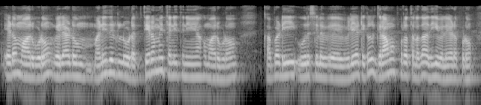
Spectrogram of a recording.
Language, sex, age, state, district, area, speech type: Tamil, male, 30-45, Tamil Nadu, Salem, rural, spontaneous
